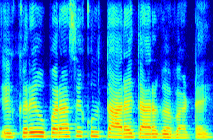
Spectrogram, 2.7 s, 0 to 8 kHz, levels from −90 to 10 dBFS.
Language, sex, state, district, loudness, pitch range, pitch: Bhojpuri, female, Uttar Pradesh, Ghazipur, -16 LUFS, 190-230 Hz, 205 Hz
